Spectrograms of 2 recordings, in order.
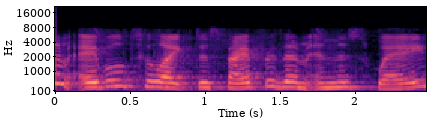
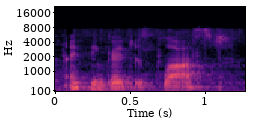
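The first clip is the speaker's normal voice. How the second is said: deflated; 10 dB quieter than usual. Real, not acted. Deflated after losing the game.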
